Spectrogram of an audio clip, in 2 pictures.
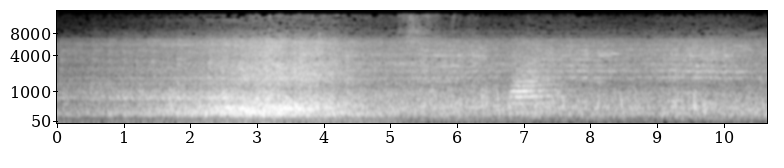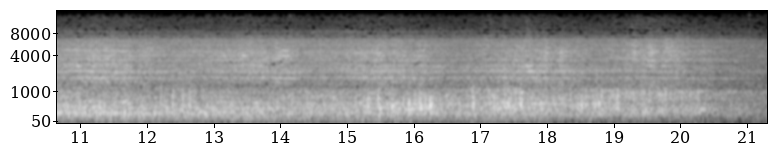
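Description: EIC Jantar express passenger train passing by. It is loudest about three seconds in, then the carriages roll past with the clickety-clack of wheels over rail joints, fading near the end. A short tone sounds about seven seconds in.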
